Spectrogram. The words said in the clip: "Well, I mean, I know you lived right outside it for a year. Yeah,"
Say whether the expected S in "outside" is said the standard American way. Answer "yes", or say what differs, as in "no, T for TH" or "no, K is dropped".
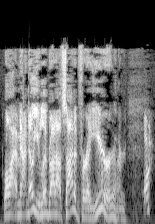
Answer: yes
